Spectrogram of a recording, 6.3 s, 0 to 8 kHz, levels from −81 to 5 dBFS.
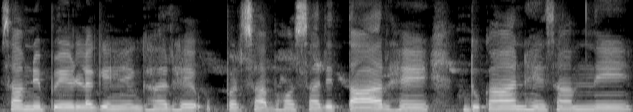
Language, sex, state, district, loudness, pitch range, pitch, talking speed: Hindi, female, Uttar Pradesh, Lucknow, -17 LUFS, 205-210 Hz, 210 Hz, 140 wpm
